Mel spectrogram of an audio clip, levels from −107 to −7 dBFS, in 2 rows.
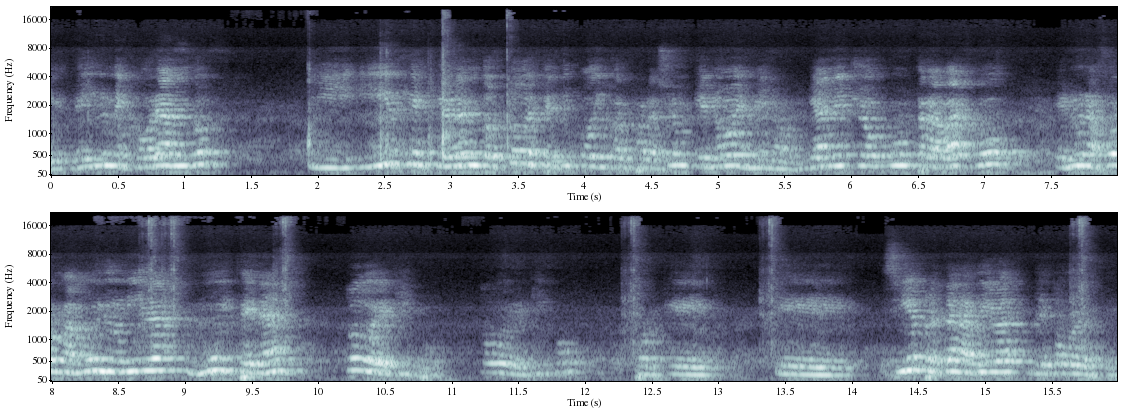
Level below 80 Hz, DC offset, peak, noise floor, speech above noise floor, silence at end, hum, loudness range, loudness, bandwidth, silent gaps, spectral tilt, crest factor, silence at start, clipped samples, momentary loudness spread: -48 dBFS; under 0.1%; -6 dBFS; -50 dBFS; 28 dB; 0 s; none; 6 LU; -23 LUFS; over 20 kHz; none; -7.5 dB/octave; 16 dB; 0 s; under 0.1%; 15 LU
